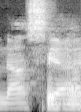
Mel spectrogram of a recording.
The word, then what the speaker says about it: Bignoniaceae: I'll try to pronounce this. So it's Bignoniaceae. Big Yeah, no Nacier. Big no Bignoniaceae.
